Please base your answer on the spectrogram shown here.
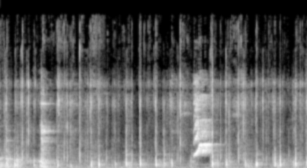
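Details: Pet cockatiel calling while eating: amid steady dry clicks and taps of feeding, a single loud, harsh, rising screech rings out near the end.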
